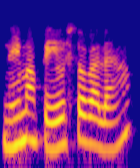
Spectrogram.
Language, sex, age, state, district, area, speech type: Sindhi, male, 18-30, Maharashtra, Thane, urban, conversation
